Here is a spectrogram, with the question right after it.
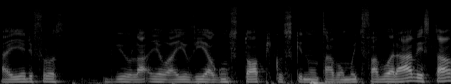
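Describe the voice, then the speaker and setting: A man is speaking. His pace is very fast. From southern Brazil, raised in Paraná. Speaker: musician and music producer. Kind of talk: casual interview chat.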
